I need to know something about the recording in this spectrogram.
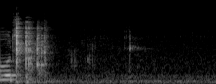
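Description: Hair tools being handled: a quick run of hard clicks and taps in the first half second, then a quiet room with one faint tick about a second later.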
